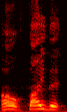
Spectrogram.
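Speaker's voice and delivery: loud, high, drawn-out vow; crying out. A narrator's reading. Elephant vows to find his lost friends, crying out. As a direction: cry it out with determination. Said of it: "cried Horton".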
